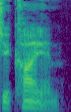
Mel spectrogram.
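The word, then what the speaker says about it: Jachin: of the two names the word Jain in Hebrew is Hebrew it was probably pronounced yayen and meant as a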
